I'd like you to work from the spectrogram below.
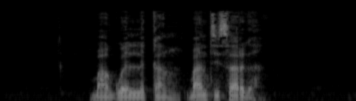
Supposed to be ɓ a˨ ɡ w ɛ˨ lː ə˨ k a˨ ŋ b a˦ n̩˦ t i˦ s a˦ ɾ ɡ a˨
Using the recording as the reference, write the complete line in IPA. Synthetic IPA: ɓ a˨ ɡ w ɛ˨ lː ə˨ k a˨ ŋ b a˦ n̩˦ t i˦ s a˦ ɾ ɡ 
